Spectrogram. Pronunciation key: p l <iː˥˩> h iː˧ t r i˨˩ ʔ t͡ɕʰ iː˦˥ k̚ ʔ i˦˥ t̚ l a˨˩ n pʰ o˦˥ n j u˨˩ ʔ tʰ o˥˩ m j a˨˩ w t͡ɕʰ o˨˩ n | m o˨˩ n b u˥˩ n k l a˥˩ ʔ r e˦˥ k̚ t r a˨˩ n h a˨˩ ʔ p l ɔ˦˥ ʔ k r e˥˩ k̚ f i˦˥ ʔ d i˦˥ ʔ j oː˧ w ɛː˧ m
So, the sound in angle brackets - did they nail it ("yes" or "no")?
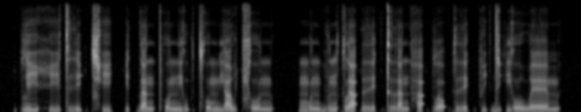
yes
